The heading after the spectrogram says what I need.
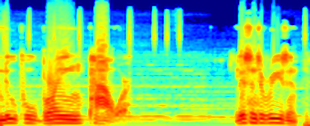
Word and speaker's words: Noopooh: by the mental powers of nature, called Noopooh, pronounced Noopooh, and the writers of this book, who has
